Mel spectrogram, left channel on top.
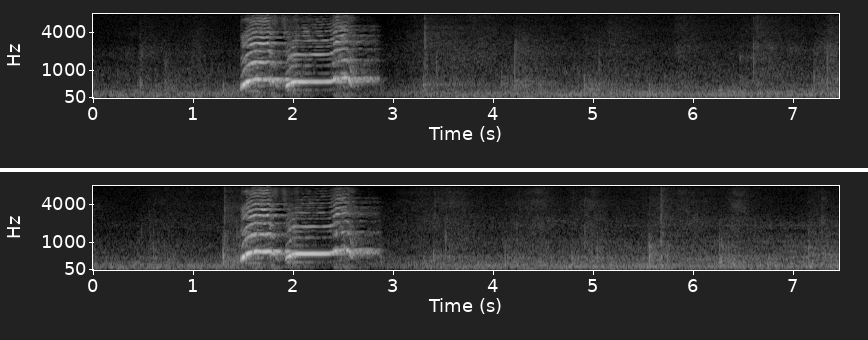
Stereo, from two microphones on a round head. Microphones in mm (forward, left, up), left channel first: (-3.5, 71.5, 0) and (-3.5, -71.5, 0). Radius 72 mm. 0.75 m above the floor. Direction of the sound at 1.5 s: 5° right (ahead or behind).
